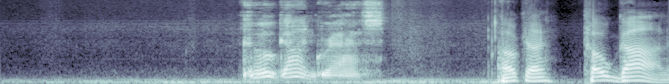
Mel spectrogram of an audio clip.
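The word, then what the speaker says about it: cogon: Kogan is the way they pronounce it here in this pronunciation little helper. Which goes back to the pronunciation helper we got on the text line that said pronounce it like proton.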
